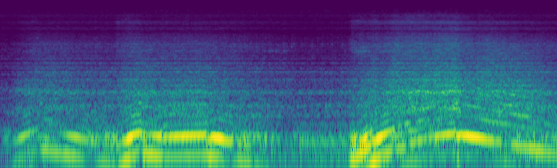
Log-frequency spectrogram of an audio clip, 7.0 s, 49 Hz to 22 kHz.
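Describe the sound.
A car engine revs as a sound effect in a 1972 radio play. It is loud and steady, with the engine note swelling up and sliding back down in two main surges over a continuous motor hum.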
